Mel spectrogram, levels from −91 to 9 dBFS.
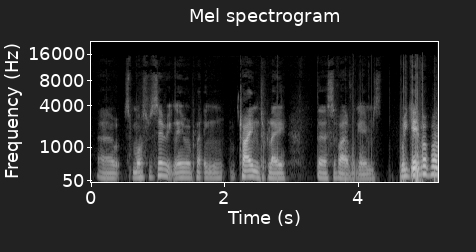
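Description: At 1.63 s a burst of packet loss opens a gap lasting until about 1.72 s. The receiver fills roughly 58 ms by stretching the last sound and fading it, then skips ahead, dropping about 60 ms. Unlike a click or a cut, it is a smooth fading hold followed by a jump.

From 3.90 s to 4.98 s, processor overload crackle rides over the sound. Buffers of around 5 ms miss their deadline, about fifty of them, each leaving a hard-edged sliver of silence. These many tiny gaps produce gritty tearing, not one softened gap.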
